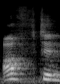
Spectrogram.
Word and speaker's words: often: to the market yeah often often teach you which one is better the one which is better is with the silent t silent without it means i often go to the market in the morning this one is better it means silent tea yeah silent british pronunciation exactly that's it i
